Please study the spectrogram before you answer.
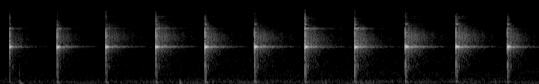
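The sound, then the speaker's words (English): Claves recorded on tape at 3 3/4 IPS: eleven sharp, bright wooden clicks struck at an even pace about half a second apart, each with a quick decay and silence between. “Here's the sound of clavis, recorded at 3 3/4 IPS.”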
